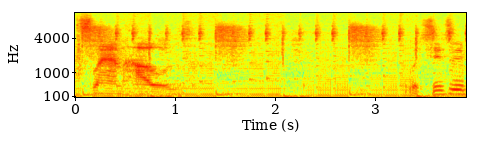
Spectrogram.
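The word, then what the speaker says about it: Slam Haus: But it's spelled H-A-U-S, like the German way. Slam House.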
